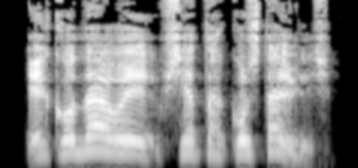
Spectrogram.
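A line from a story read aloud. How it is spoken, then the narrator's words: Cheerful exclamation. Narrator (Russian): бодро воскликнул Сдумс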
